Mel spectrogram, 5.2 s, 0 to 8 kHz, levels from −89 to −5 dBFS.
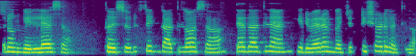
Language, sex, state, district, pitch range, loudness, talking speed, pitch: Konkani, female, Goa, North and South Goa, 205-245 Hz, -17 LUFS, 140 wpm, 225 Hz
